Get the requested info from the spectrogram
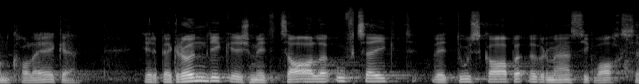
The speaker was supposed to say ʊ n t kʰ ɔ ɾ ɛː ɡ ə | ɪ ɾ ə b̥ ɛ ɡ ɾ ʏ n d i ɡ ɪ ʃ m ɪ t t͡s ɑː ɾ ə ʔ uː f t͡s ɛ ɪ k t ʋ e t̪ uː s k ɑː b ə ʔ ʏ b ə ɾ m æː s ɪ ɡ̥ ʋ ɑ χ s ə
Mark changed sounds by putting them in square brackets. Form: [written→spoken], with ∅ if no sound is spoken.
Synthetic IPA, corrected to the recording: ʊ n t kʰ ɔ [ɾ→l] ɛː ɡ ə | ɪ ɾ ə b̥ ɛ ɡ ɾ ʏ n d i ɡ ɪ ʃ m ɪ t t͡s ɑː [ɾ→l] ə ʔ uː f t͡s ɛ ɪ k t ʋ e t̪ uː s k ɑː b ə ʔ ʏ b ə ɾ m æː s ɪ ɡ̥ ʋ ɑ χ s ə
